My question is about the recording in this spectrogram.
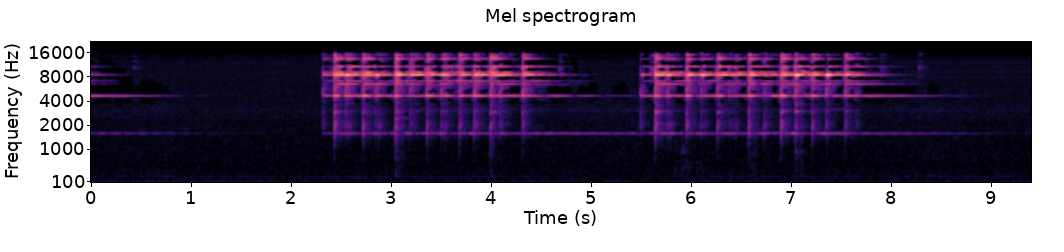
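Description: Handbell shaken rapidly in two rounds of high, fast ringing, each about three seconds long, after the ringing of an earlier shake fades out in the first second.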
